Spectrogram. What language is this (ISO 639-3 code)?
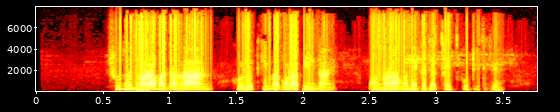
ben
